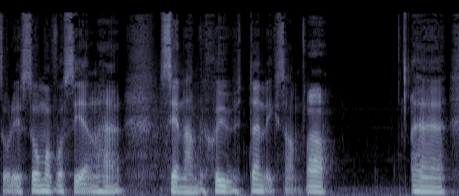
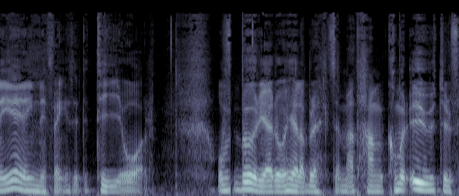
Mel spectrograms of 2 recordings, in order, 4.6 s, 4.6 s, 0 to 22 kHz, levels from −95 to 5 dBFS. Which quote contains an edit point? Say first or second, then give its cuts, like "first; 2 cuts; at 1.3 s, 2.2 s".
second; 1 cut; at 2.3 s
